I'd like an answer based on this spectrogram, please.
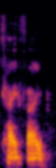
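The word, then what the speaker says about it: kayfabe: lot of feet in them oh TJ pronounced it right the first time it's kfabe yay I did it right okay never heard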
